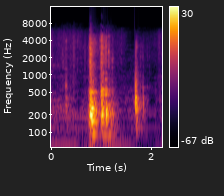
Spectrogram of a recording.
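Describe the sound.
A door lock being opened with keys: a short cluster of metallic rattles and clunks, then a couple of briefer knocks, moderately loud with no voices.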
